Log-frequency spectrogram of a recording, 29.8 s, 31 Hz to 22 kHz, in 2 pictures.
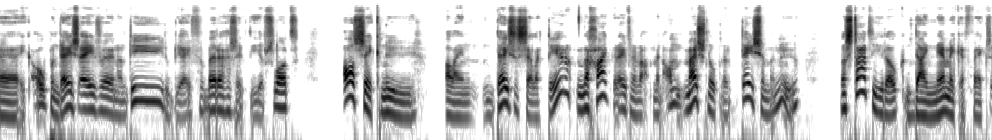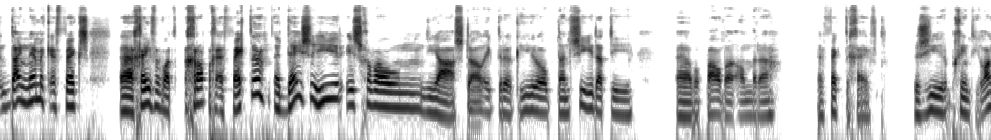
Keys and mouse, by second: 0.7 click, 1.5 click, 2.5 drag, 3.2 drag, 7.4 click, 9.4-22.7 right drag, 22.7 click, 24.2-26.2 drag.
